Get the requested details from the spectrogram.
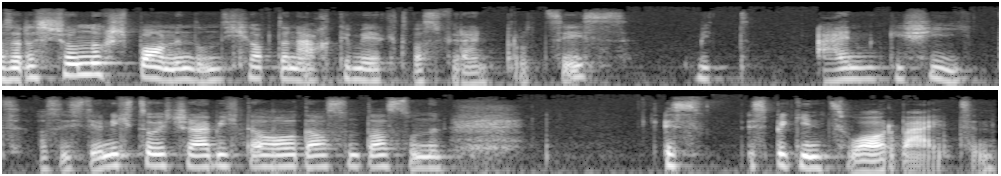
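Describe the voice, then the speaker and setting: Her speech has fairly even intonation, broken by long, frequent pauses. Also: medium pitch for a woman. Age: 30s. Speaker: funeral planner. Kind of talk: interview.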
